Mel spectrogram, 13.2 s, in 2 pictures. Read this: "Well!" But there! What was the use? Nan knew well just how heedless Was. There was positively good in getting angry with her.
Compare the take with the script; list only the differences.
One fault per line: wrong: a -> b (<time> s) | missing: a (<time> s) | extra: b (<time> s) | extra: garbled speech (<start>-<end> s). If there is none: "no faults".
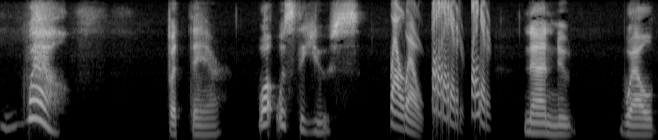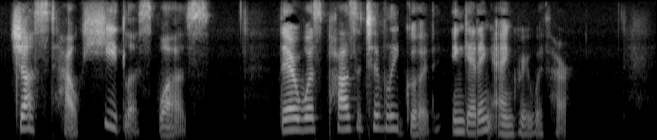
no faults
